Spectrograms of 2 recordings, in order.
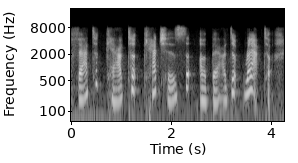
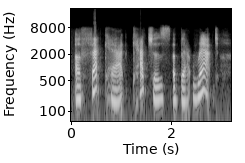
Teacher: fat 的 t 就不读，要省略出来 · Shown in: second take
